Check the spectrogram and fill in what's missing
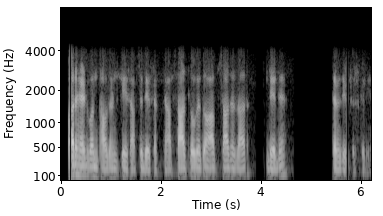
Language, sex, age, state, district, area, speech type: Urdu, male, 30-45, Uttar Pradesh, Aligarh, urban, conversation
